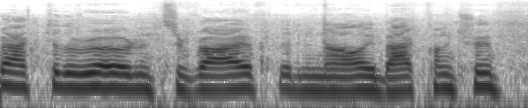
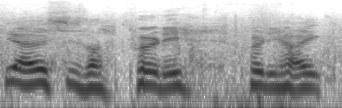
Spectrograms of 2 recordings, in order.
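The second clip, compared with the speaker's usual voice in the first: usual speaking voice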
